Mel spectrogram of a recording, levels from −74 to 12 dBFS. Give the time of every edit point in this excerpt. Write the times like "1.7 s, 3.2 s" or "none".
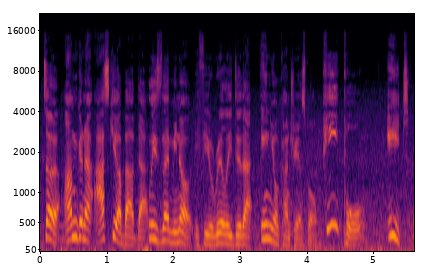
1.6 s, 4.1 s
